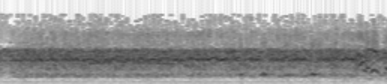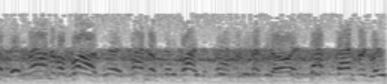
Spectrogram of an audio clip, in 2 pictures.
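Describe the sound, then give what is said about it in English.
A large crowd at Candlestick Park in San Francisco applauds as San Francisco Giants pitcher Scott Sanford leaves the mound during the World Series, a steady, dense roar of clapping and cheering that holds for the whole stretch, with a man's voice talking over it in the second half. “they're giving him a standing applause as he leaves the mound”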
